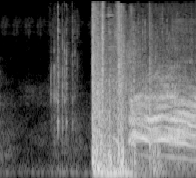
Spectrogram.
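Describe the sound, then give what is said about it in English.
A single gunshot bangs out sharply and loudly after a brief, faint rustle, its broad noise lingering to the end. “You shoot a total stranger?”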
